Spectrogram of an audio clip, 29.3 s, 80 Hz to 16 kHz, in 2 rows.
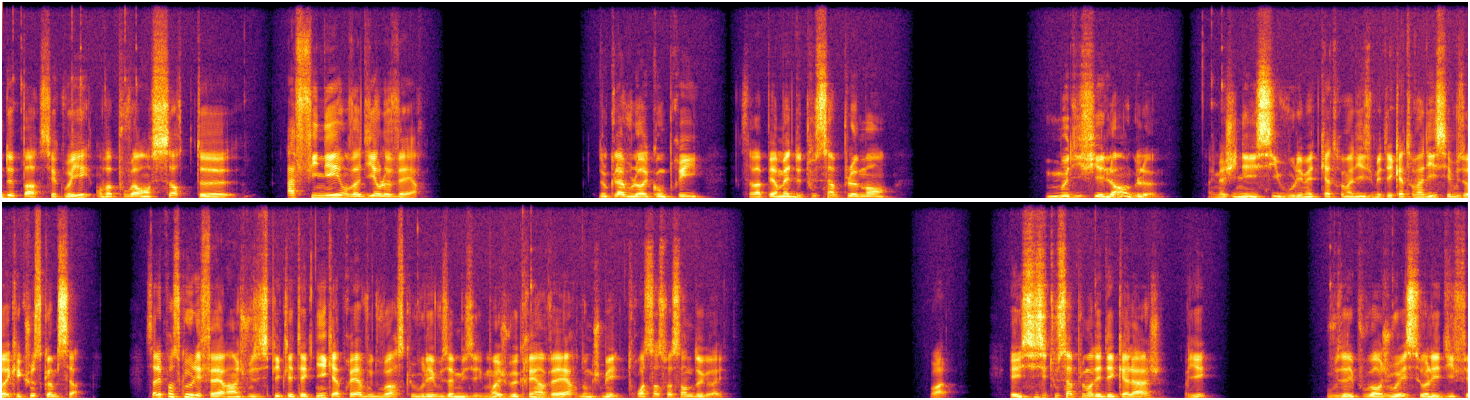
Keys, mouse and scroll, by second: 0.3-3.1 drag, 2.4-4.3 middle drag, 5.3-5.9 scroll down 1, 5.9 middle click, 6.5-6.9 scroll down 1, 6.9 scroll up 1, 7.1 scroll down 2, 7.3-8.7 scroll up 2, 8.8-10.2 middle drag, 12.1-14.1 drag, 16.2-17.9 middle drag, 20.0-21.8 drag, 25.6-27.5 drag, 28.6-29.3 drag.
